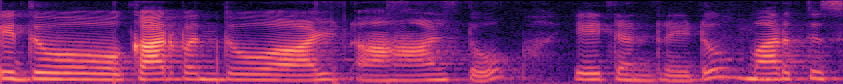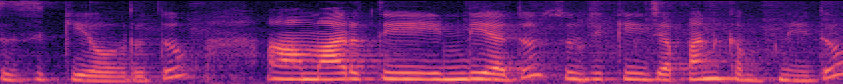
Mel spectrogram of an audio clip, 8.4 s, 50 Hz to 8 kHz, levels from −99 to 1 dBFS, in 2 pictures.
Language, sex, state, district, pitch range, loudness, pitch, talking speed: Kannada, female, Karnataka, Shimoga, 195-230 Hz, -23 LUFS, 215 Hz, 135 wpm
